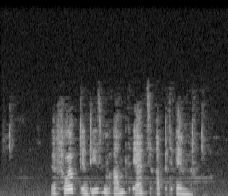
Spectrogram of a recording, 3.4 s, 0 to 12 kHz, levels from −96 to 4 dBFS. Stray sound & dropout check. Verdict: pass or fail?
pass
